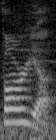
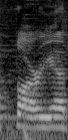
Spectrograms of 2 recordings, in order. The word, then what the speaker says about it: Tharja: Yeah, like the Tharia, the Hex Maniac. Yeah. All of the ones that are, like, Yandere Goth GF. Yes, I do pronounce Tharia with a soft J.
